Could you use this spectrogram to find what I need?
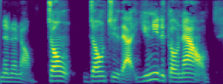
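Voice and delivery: put-on, very serious, insistent tone. Quoting what a woman told the speaker, imitating someone super serious. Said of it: "she got super serious".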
